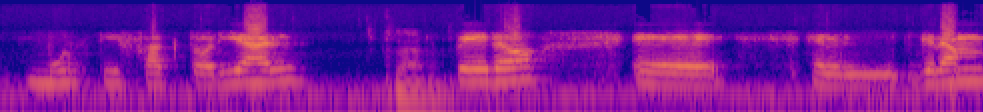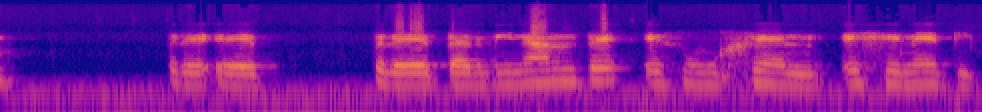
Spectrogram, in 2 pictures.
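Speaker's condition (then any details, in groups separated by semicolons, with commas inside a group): Stuttering; fluency disorder; visible blocks and facial gestures while speaking; repeated sounds, blocks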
